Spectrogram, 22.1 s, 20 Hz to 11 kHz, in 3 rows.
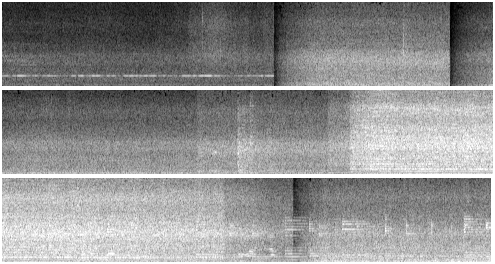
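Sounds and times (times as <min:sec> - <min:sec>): wind: 0:00.0 - 0:22.0
ship engine noise: 0:02.4 - 0:22.0
drone with held tones: 0:12.6 - 0:22.0.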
